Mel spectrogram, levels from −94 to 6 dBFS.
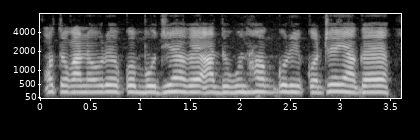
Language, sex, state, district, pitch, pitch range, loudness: Chakma, female, Tripura, Dhalai, 225 Hz, 220-235 Hz, -15 LUFS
